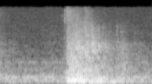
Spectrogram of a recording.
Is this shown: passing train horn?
no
